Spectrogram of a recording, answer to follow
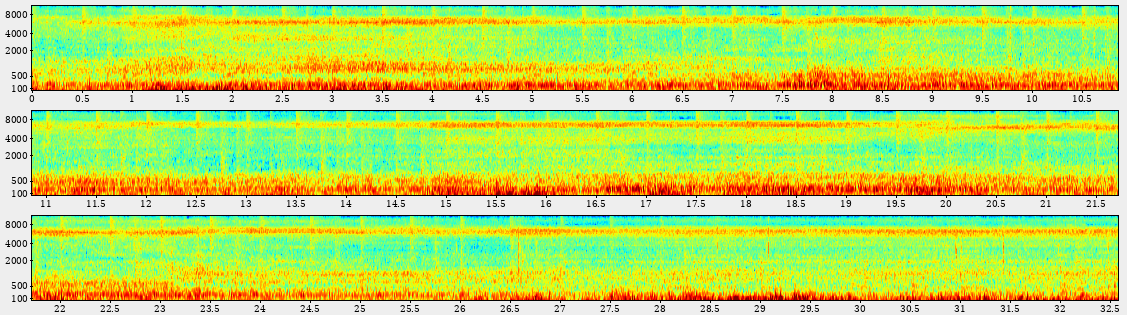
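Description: Propane weed-burner torch burning with a steady roar, its flame held into a brush pile to light it.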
